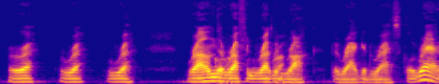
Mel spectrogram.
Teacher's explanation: There's a raising of the midline of the tongue towards the velum or the uvula. There may even be some tongue root retraction.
